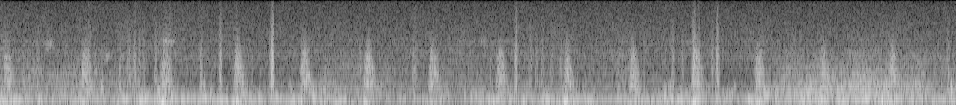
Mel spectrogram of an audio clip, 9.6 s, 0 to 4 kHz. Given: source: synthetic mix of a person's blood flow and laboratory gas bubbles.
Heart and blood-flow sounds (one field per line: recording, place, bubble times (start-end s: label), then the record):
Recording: Doppler ultrasound of blood flow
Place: subclavian vein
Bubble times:
0.84-1.10 s: bubbles
1.18-1.25 s: bubbles
From the record:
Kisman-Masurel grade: 112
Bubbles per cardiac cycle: 1 to 2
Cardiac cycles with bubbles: 1 to 10%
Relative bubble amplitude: moderate (0.250 to 0.450)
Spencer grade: 1 (occasional bubble signal discernible with the cardiac motion signal, with majority of cardiac periods free of bubbles)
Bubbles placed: anywhere in the cardiac cycle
